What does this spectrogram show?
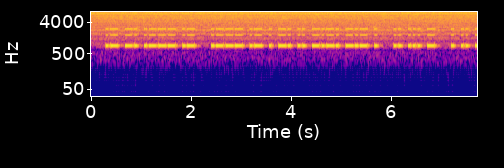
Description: Morse code, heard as a keyed tone, machine-sent, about 25 wpm, 860 Hz. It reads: ANJA JAENICKE IST …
